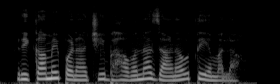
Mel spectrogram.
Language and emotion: Marathi, sad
